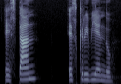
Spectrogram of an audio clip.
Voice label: "estan escribiendo", spanish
